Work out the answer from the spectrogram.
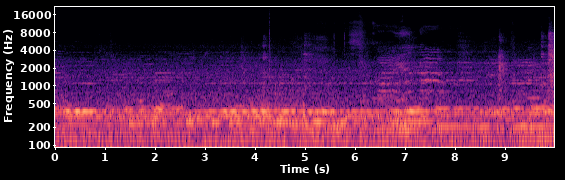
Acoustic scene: cafe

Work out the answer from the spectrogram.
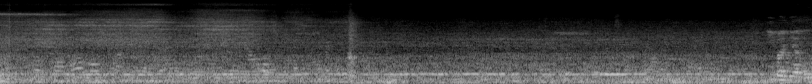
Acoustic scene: subway train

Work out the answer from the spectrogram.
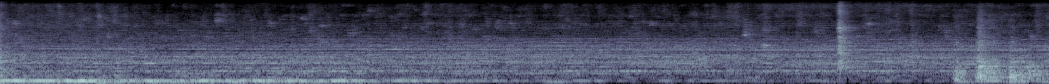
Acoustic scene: restroom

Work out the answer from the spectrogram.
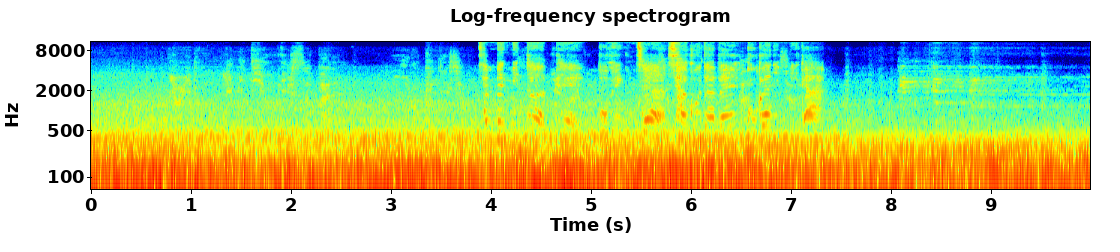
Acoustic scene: car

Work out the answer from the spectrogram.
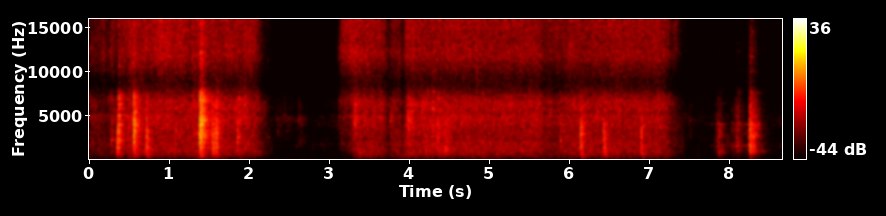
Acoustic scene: kitchen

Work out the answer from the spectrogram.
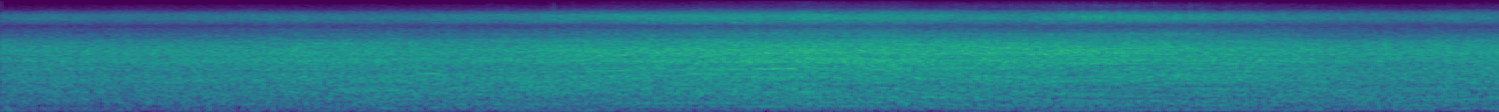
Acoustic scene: street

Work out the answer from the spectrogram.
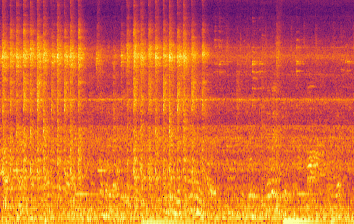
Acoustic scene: cafe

